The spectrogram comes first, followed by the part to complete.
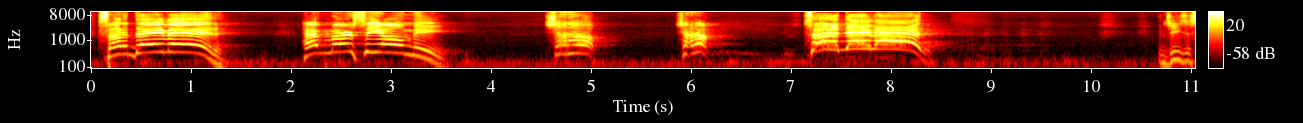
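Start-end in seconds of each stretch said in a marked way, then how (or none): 0.1-3.6 very high, loud pleading wail; mimicked beggar crying out. Preacher mimics the blind beggar's desperate high cry. 4.5-6.2 very high, mocking shush; mock crowd hushing. Preacher imitates crowd telling beggar to hush. 7.1-8.4 very high, loud shouted plea; mock desperate scream. Preacher mimics beggar screaming louder over crowd.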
